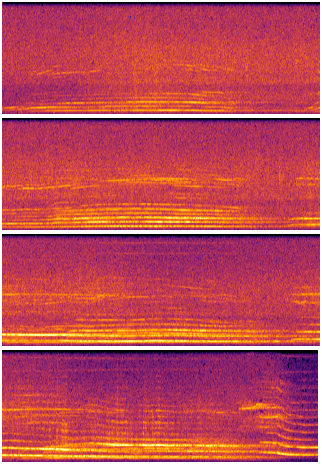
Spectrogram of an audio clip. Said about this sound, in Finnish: Tämän viikon luontoääni kuuluu sudelle.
